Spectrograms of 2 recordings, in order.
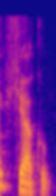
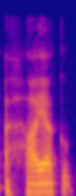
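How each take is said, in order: First: ह्याकु with hya as one glided syllable, no a between; correct pronunciation. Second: हायाकु with a full separate ha-ya, three syllables; wrong pronunciation. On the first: Teacher gives students the right version, hya in one glide. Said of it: "directly आवाज आनी चाहिए". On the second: Teacher shows students the common mistake, hayaku in three syllables. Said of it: "लोग हैं ना वो इसे pronounce करते हैं". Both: Shown as a demonstration.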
